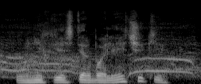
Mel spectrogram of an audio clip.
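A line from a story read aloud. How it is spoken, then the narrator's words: Stunned mumble. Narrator (Russian): ошеломленно промямлил кто-то из придворных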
